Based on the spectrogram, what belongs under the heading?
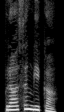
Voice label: "ಪ್ರಾಸಂಗಿಕ", Kannada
